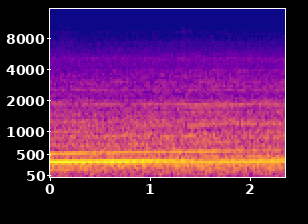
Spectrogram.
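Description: A Lamborghini engine on a stunt-driving course holds a steady, loud drone with a strong sustained tone, the throttle building gently and evenly with no talk over it.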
